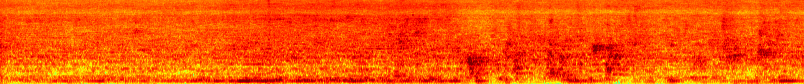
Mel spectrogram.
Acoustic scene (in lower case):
restroom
